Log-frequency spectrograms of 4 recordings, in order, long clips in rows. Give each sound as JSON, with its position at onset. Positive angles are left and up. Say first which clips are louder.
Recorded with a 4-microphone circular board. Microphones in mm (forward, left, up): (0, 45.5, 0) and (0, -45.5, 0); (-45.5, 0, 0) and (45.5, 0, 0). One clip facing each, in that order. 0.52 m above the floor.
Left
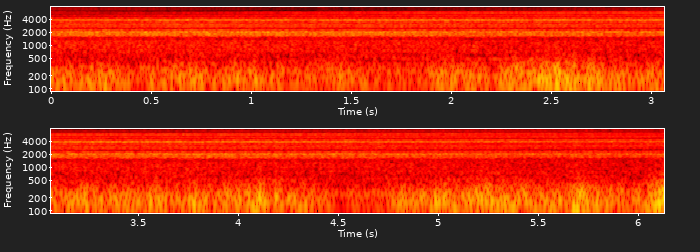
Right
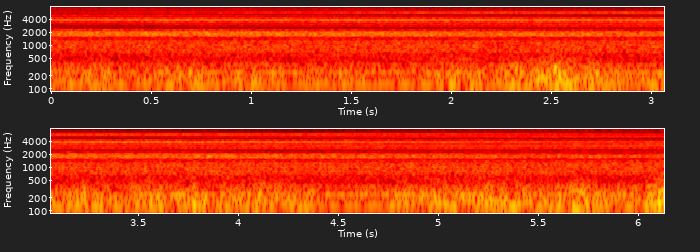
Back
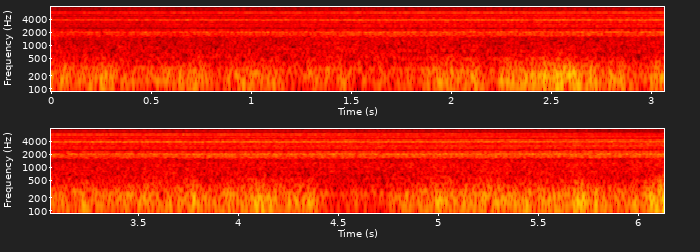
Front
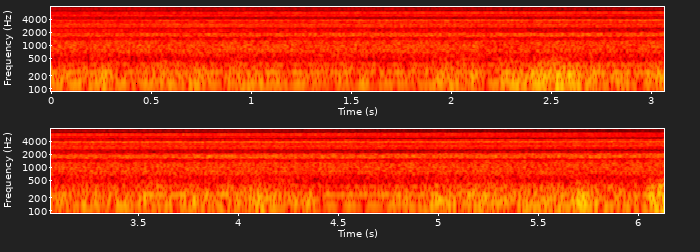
{"t": 0.0, "sound": "a drone", "louder": "right 1 dB, front 5 dB", "azimuth_deg": -20}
